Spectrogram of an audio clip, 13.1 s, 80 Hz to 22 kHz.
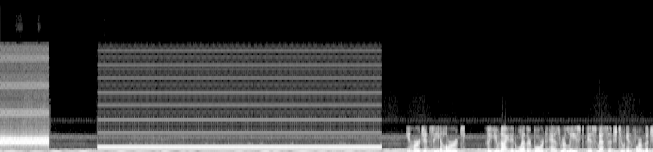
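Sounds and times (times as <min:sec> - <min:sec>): shrill electronic alert tone: 0:00.0 - 0:01.0.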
